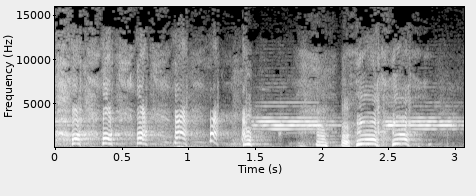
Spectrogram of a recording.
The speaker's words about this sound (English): What the hell is that? It's a fucking smoke detector. Oh my God.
